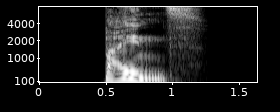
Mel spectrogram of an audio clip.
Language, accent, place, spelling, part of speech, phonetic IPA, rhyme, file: German, Germany, Berlin, Beins, noun, [baɪ̯ns], -aɪ̯ns, De-Beins.ogg
- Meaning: genitive singular of Bein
